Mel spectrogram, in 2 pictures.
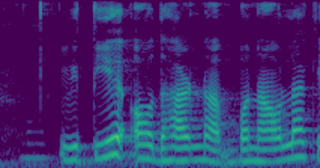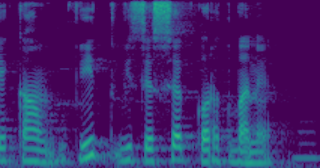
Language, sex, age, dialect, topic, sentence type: Bhojpuri, male, 25-30, Northern, banking, statement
